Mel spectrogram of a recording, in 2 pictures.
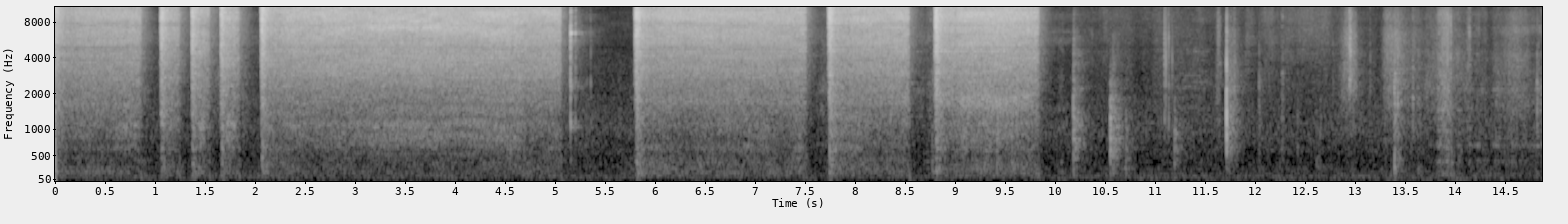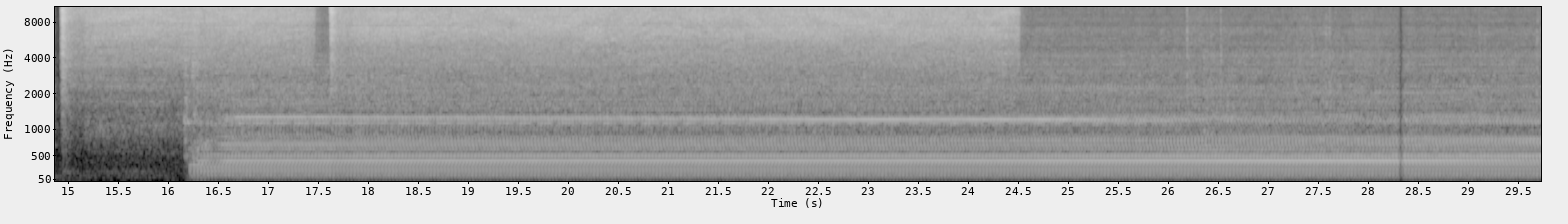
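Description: Iwata LPH 80 spray gun hissing in bursts of air and paint as the trigger is pulled and released, several short ones and then passes of a few seconds. About sixteen seconds in, the 2.6-gallon air compressor kicks on, as it does when spraying draws the tank down, and runs with a steady hum; the spray hiss stops about eight seconds later while the compressor keeps running.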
